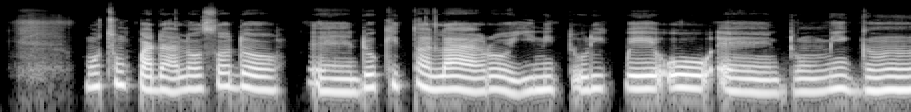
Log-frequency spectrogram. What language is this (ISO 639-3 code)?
yor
